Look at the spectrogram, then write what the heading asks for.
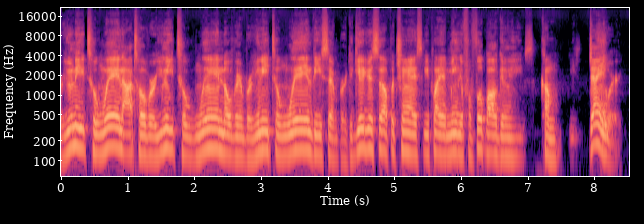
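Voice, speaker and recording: A man hosting a sports podcast, talking in a casual, animated way with slang and lots of repetition. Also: medium pitch. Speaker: podcast host.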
